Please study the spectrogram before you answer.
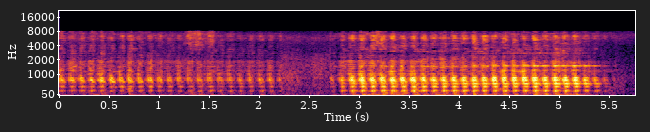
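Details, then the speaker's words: Sparton 99A tube radio during IF alignment near 453–455 kHz, no antenna connected: a buzzy tone beating about three times a second over the output, caused by the ungrounded signal generator and cured by grounding it. "Could be from lack of grounding of the signal generator. Okay, that's what it was."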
